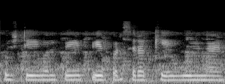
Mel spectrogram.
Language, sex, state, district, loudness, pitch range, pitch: Hindi, female, Punjab, Fazilka, -15 LUFS, 205-210 Hz, 210 Hz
